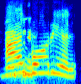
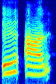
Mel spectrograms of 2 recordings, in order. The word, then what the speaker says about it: arboreal: Wait, Arboreal. spelling? Miss ARBOREAL.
